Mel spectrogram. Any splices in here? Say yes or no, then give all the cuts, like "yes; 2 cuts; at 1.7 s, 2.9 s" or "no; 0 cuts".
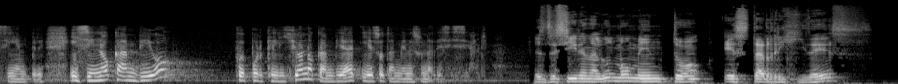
yes; 2 cuts; at 5.3 s, 7.1 s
